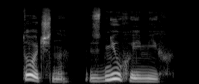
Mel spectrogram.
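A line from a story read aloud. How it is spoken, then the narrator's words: Flat, businesslike. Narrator (Russian): поздравил Демьян бесстрастным голосом, словно продолжал говорить о делах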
